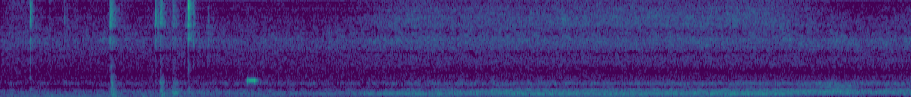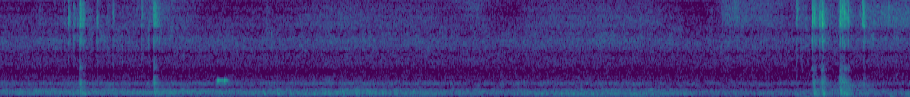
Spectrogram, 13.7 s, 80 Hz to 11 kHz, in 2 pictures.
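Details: 2013 Honda Pilot Touring 3.5 after repair of a P0303 cylinder 3 misfire, with the coil checked and refitted and the engine light flashing before. Now a steady, even idle with no stumble or skipped beats: normal idle.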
